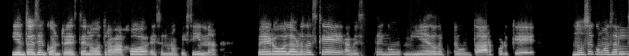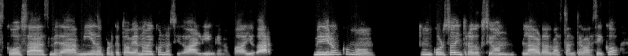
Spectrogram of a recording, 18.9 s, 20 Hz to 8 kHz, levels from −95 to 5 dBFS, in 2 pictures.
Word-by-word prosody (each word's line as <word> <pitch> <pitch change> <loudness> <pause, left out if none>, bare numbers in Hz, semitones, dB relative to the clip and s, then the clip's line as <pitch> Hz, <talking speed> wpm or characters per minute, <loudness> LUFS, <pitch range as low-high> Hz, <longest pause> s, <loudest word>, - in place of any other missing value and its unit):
Y 240 -1 +6
entonces 235 +2 +7
encontré 200 -3 +3
este 210 +2 +1
nuevo 210 0 +3
trabajo, 205 +3 +2
es 200 +1 -6
en 195 - -4
una 190 0 -4
oficina, 190 -1 -3 0.6
pero 225 -2 +3
la 230 +1 +5
verdad 235 +2 +1
es 240 -1 -10
que 295 -4 +3
a 210 - -3
veces 200 -1 -9
tengo 235 0 -5
miedo 215 -1 -1
de 225 0 -4
preguntar 180 +2 -1
porque, 200 -4 -4 0.5
no 250 +3 +1
sé 325 +2 -3
cómo 290 -2 -1
hacer 245 -2 -1
las 225 -1 -3
cosas, 205 +1 +1
me 205 -2 -1
da 180 0 +2
miedo 205 -1 0
porque 195 -2 -5
todavía 185 +1 -1
no 210 +2 0
he 220 - +1
conocido 210 -5 -4
a 190 - +4
alguien 205 +2 -2
que 205 -1 -14
me 185 - -24
pueda 180 +3 -2
ayudar. 190 -3 +2 0.6
Me 235 0 +3
dieron 245 +4 +4
como 205 - -4 0.7
un 230 -1 +1
curso 235 0 +2
de 255 - +5
introducción, 205 -1 -3
la 190 -2 +1
verdad 185 +1 -1
bastante 190 -1 -5
básico. 190 - -3
210 Hz, 170 wpm, -21 LUFS, 190-230 Hz, 0.7 s, entonces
